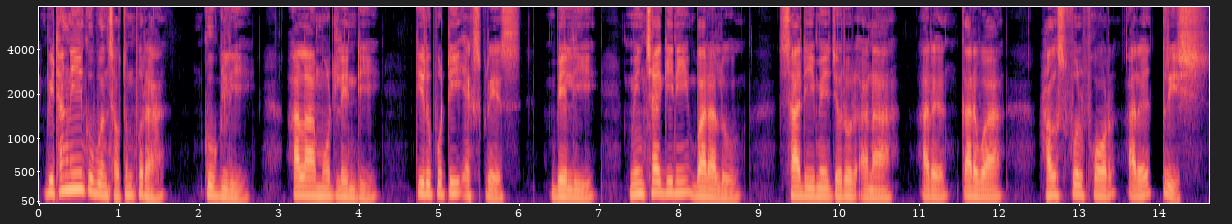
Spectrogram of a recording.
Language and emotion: Bodo, neutral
